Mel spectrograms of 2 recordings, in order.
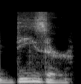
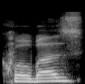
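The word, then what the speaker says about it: Qobuz: properly yet, but it's called Here, I'll pronounce it for you. Dieser. No, it's not Dieser. No, it's Quobas.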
